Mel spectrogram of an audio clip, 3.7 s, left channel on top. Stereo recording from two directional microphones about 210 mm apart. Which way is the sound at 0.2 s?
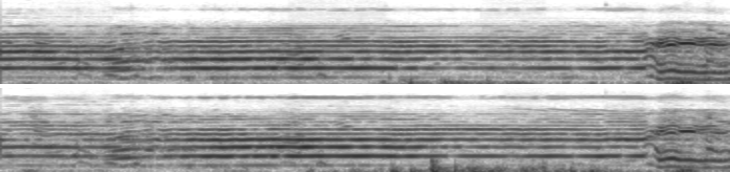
55° right (ahead or behind).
